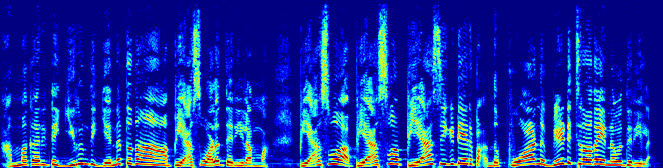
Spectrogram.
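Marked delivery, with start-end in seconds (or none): none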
